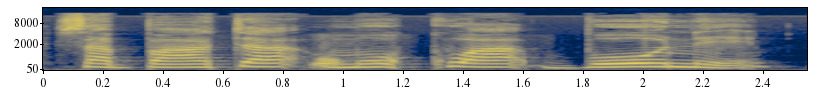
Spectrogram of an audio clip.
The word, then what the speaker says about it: Sabata Mokgwabone: Of course, it is Brigadier Sabata Mokgwabone.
